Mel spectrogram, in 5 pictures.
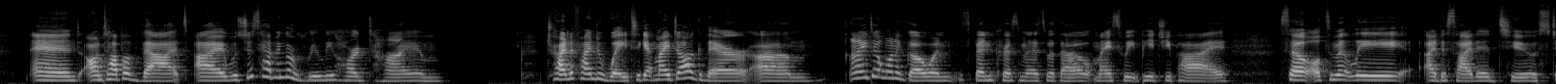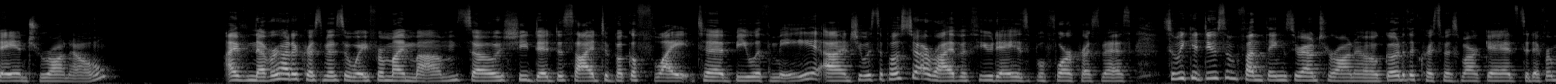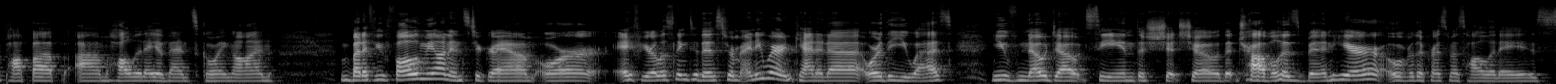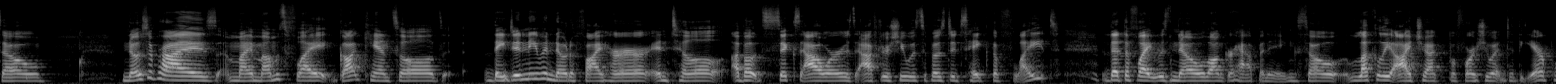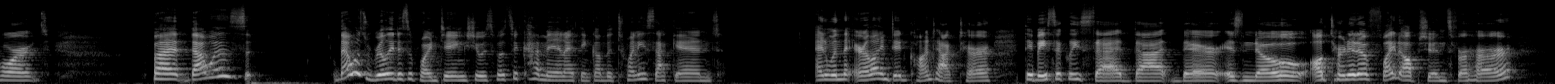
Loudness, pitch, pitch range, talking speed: -28 LUFS, 180 Hz, 170-210 Hz, 165 wpm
